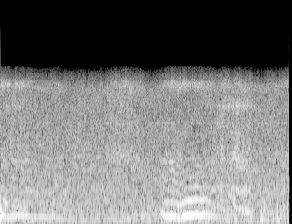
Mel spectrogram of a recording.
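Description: Low, steady rumbling breath noise with a louder droning snore midway, over constant background hum; snoring.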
